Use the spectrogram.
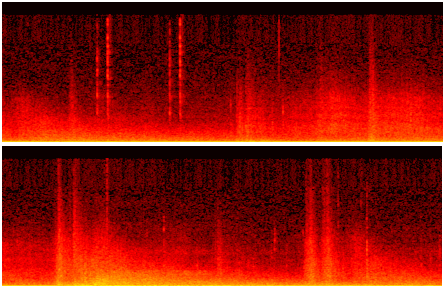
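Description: Naval gunfire from armored cruisers in the naval strategy game Ultimate Admiral: Dreadnoughts, heard as a steady rumbling battle bed with scattered distant booms and a heavier burst of firing midway.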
